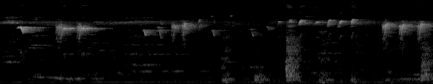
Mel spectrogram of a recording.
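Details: Olive-backed sunbird in full, energetic song. Shrill high-pitched trills and squeaky notes run almost continuously, ending in a quick series of piercing chips, with a few dry taps between phrases.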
